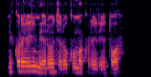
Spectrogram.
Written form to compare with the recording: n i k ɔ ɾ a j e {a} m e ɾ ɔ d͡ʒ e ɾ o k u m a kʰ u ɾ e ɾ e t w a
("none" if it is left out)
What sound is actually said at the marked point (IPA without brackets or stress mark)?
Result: i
